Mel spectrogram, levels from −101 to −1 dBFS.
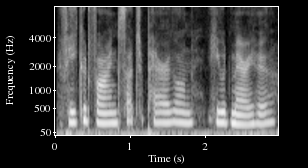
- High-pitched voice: Yes, high, 200 Hz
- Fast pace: Yes, fast, 220 wpm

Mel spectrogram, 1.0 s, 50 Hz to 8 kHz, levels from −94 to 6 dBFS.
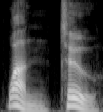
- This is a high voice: No, low, 115 Hz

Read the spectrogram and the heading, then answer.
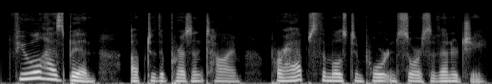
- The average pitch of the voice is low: No, medium, 165 Hz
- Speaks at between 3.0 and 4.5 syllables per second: No, 5.5 syllables/s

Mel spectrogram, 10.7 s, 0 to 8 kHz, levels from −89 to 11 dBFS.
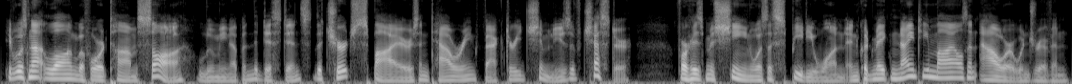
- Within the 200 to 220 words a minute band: Yes, fast, 205 wpm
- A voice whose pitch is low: Yes, low, 110 Hz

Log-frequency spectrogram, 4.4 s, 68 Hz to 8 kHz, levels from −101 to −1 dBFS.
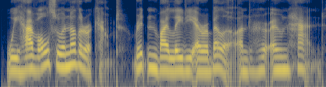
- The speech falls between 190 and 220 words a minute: No, average, 180 wpm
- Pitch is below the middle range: No, medium, 180 Hz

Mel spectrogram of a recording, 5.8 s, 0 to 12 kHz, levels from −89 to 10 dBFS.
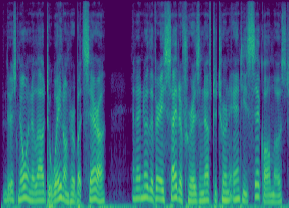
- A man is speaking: Yes, male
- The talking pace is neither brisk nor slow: No, fast, 280 wpm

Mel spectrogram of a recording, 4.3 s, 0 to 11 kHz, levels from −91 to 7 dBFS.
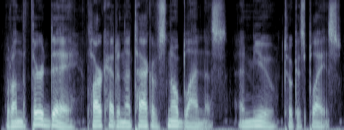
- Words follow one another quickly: Yes, fast, 235 wpm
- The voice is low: Yes, low, 110 Hz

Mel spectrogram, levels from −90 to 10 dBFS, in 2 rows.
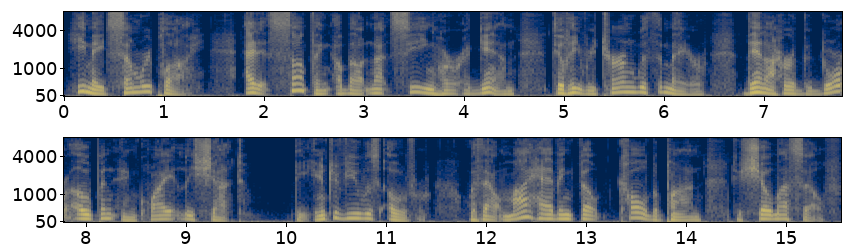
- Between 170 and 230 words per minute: No, average, 150 wpm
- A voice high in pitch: No, low, 130 Hz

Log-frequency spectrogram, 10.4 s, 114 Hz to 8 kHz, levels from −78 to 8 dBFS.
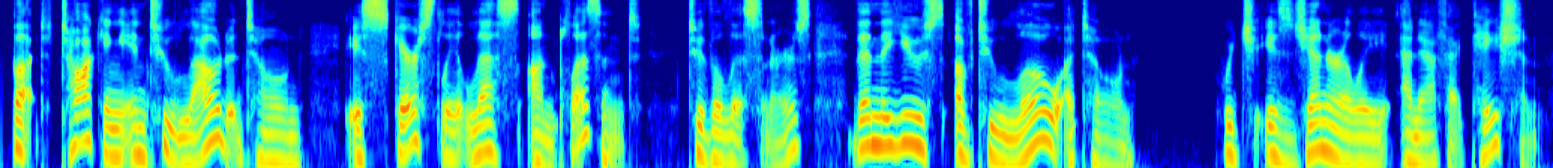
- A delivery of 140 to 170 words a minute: Yes, average, 155 wpm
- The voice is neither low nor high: Yes, medium, 155 Hz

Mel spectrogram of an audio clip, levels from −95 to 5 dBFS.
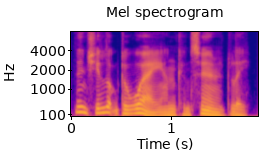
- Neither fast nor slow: Yes, average, 160 wpm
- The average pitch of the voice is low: Yes, low, 120 Hz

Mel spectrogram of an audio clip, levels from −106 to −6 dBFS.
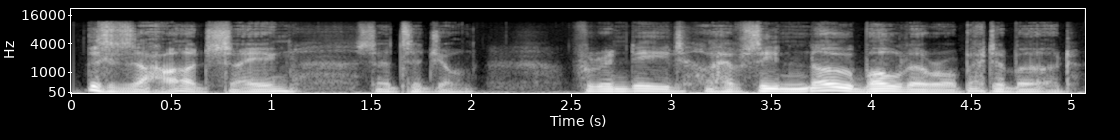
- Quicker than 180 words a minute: Yes, average, 200 wpm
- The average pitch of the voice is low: Yes, very low, 95 Hz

